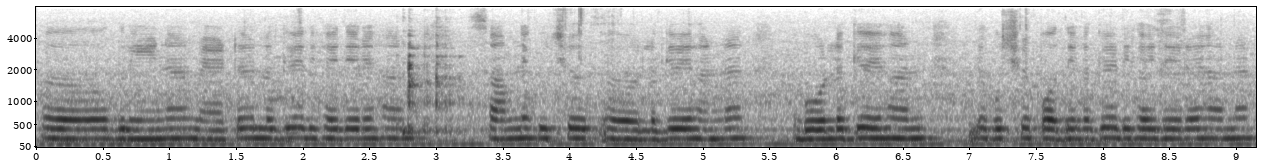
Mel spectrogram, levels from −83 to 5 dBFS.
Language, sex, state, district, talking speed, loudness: Punjabi, female, Punjab, Fazilka, 170 wpm, -16 LUFS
